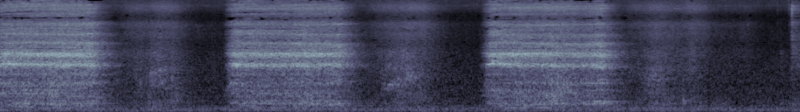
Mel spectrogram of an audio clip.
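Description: Three forceful, noisy exhalations, each about a second long and roughly two and a half seconds apart: a karateka's controlled breath, timed to tighten the abdomen as part of the feet, pelvis, breath sequence that directs power into a punch.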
